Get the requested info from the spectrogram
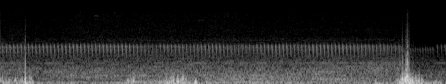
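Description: A nightjar gives a steady, unbroken mechanical churr that runs throughout, over low rumbling background noise and a couple of dull thumps.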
